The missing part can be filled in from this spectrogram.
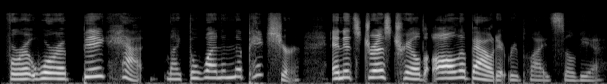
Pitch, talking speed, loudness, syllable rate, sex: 260 Hz, 205 wpm, -16 LUFS, 5.3 syllables/s, female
